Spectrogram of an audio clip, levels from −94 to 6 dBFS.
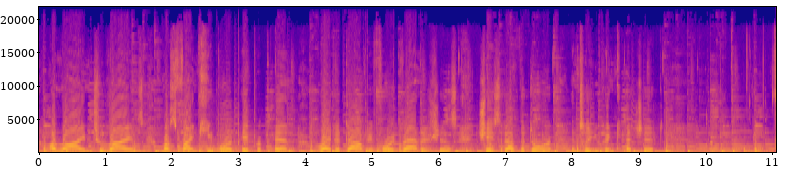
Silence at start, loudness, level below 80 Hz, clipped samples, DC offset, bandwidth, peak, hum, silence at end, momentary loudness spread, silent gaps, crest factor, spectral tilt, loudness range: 0 s; -17 LUFS; -28 dBFS; under 0.1%; under 0.1%; over 20 kHz; -2 dBFS; none; 0 s; 7 LU; none; 16 dB; -5 dB/octave; 3 LU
